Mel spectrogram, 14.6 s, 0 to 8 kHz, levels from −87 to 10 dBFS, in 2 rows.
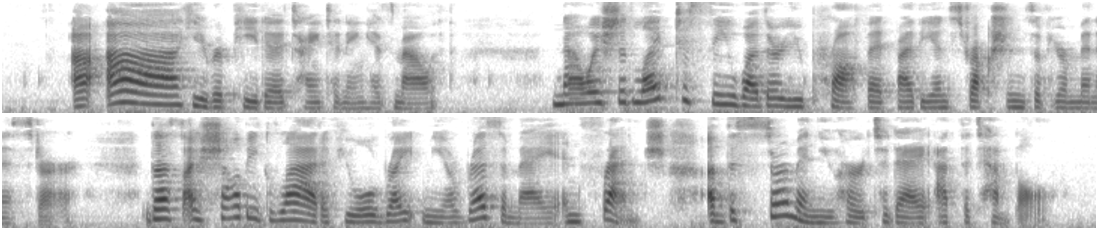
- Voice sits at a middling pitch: Yes, medium, 180 Hz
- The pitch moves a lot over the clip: Yes, wide, 8.1 semitones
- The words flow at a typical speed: Yes, average, 190 wpm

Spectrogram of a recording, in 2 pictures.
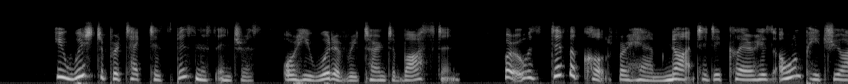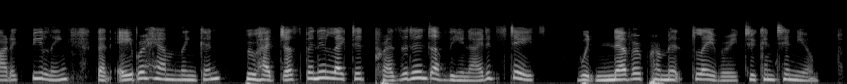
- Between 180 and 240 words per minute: No, average, 165 wpm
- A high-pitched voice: Yes, high, 225 Hz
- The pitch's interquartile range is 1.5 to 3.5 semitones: No, average, 4.2 semitones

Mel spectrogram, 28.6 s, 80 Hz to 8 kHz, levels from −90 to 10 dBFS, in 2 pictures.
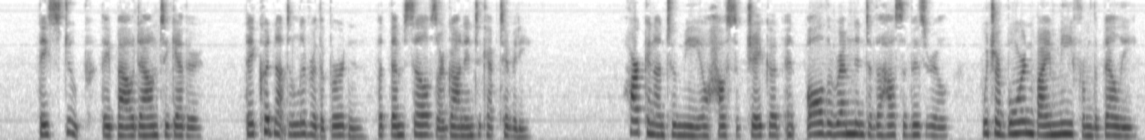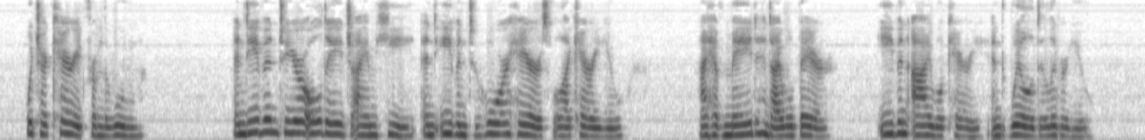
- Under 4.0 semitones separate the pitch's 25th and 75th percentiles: Yes, average, 2.8 semitones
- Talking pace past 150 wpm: Yes, average, 175 wpm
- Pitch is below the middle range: No, high, 195 Hz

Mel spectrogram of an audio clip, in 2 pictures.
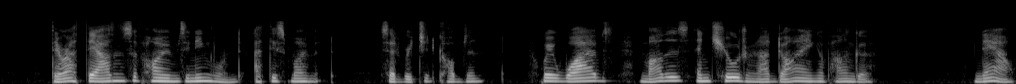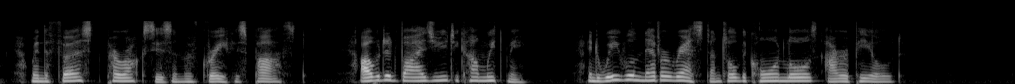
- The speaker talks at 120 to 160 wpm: Yes, average, 150 wpm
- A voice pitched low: No, medium, 145 Hz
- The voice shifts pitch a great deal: No, average, 3.8 semitones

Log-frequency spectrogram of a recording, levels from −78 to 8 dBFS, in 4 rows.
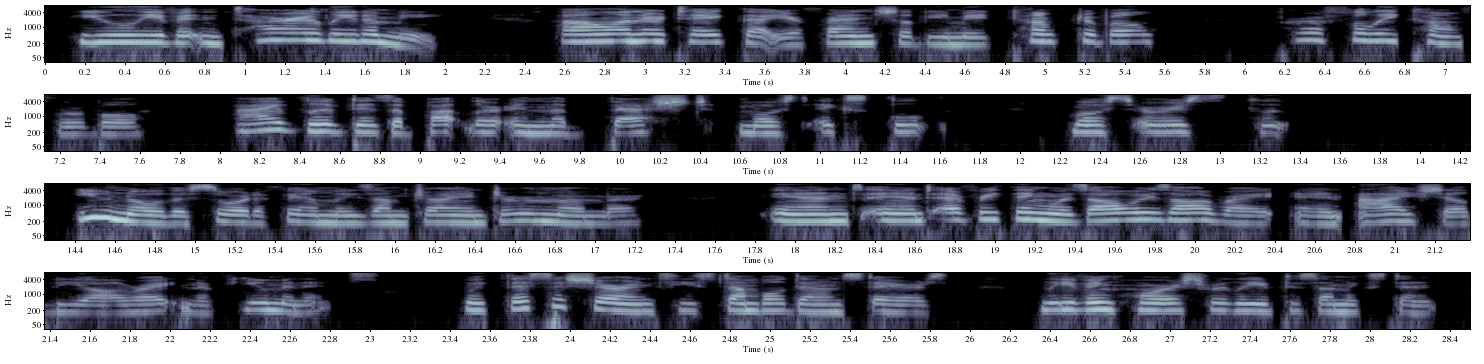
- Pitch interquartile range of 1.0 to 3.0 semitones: No, average, 3.6 semitones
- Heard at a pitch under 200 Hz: No, high, 210 Hz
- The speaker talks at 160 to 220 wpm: No, average, 145 wpm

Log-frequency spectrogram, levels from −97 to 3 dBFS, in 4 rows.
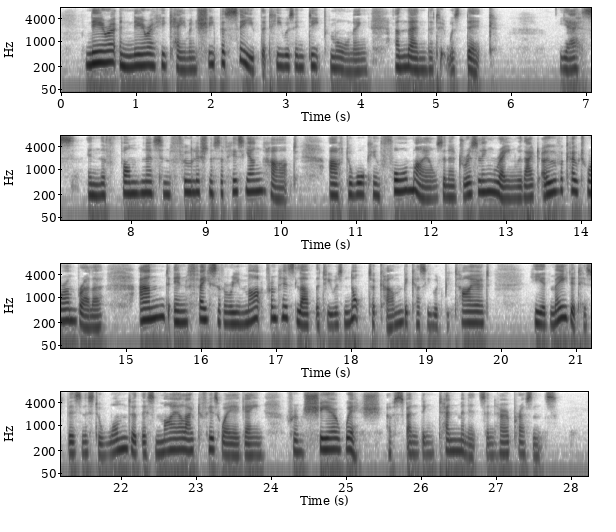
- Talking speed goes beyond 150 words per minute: Yes, average, 185 wpm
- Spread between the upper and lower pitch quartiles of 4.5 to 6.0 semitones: Yes, average, 4.8 semitones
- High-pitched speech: Yes, high, 200 Hz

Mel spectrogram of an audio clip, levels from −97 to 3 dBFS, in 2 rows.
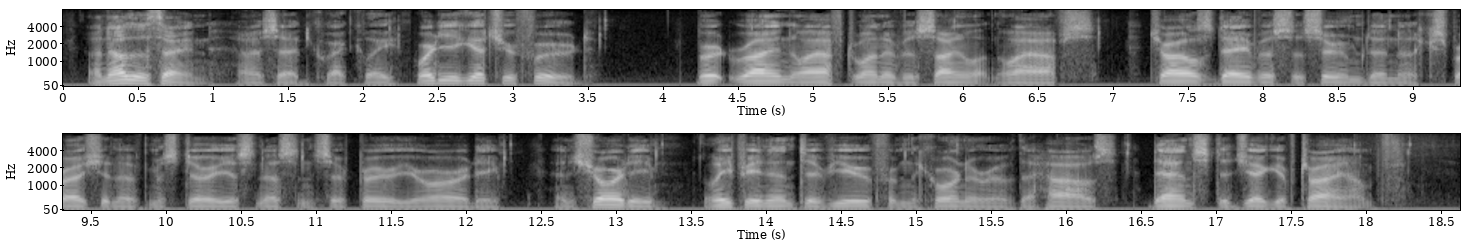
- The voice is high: No, very low, 90 Hz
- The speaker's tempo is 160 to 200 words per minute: No, average, 140 wpm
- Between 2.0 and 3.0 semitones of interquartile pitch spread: No, average, 3.7 semitones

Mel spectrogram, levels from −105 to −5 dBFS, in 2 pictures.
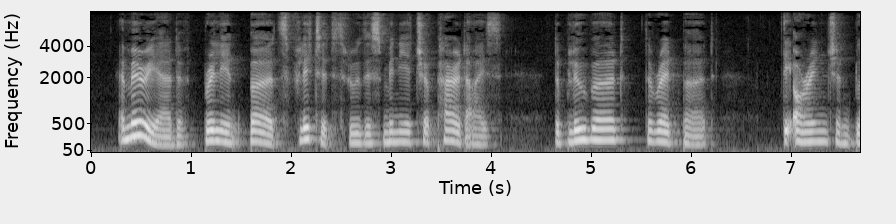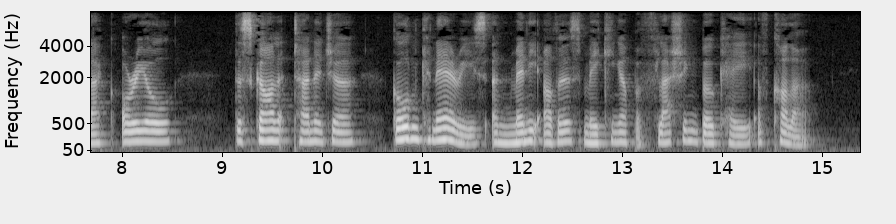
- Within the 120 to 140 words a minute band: Yes, slow, 135 wpm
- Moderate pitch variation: Yes, average, 3.2 semitones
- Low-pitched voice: No, medium, 165 Hz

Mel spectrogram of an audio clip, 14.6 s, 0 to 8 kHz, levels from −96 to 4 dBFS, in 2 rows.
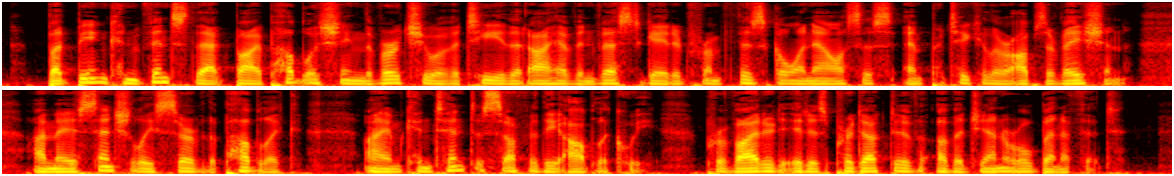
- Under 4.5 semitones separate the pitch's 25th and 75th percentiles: Yes, average, 2.7 semitones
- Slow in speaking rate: No, average, 170 wpm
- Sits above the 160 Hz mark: No, low, 105 Hz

